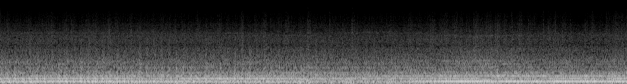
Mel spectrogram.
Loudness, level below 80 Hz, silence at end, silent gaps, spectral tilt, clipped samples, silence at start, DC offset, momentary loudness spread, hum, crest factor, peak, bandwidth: -19 LUFS; -30 dBFS; 0 s; none; -9 dB/octave; under 0.1%; 0 s; under 0.1%; 5 LU; none; 12 dB; -6 dBFS; 8.4 kHz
